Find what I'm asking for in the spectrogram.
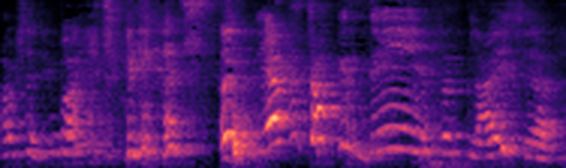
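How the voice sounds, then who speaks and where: A woman's voice: high-pitched, big pitch swings, brisk. A woman, a guest, chatting casually and enthusiastically recommending products. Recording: very echoey room, far from mic.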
